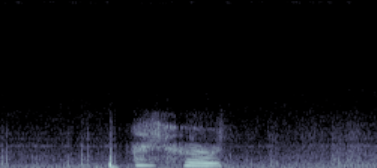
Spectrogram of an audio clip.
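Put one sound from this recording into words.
A young girl speaks weakly.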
